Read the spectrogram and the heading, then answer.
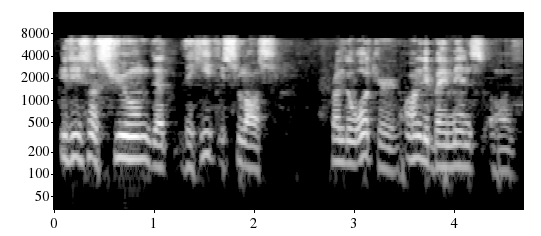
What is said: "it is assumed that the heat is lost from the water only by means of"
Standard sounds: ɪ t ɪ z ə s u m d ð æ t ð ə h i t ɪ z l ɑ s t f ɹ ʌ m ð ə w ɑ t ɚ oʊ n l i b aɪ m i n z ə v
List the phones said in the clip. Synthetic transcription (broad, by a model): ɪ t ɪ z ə s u m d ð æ t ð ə h i t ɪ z l ɑ s t f ɹ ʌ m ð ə w ɑ t ɚ oʊ n l i b aɪ m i n s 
